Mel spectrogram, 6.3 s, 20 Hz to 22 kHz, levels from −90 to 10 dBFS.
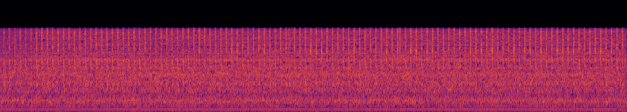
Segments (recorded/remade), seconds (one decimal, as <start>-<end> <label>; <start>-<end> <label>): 0.0-6.3 recorded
